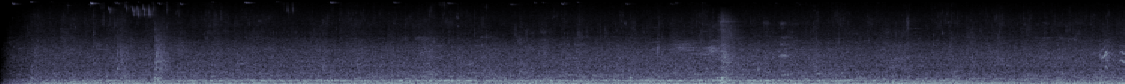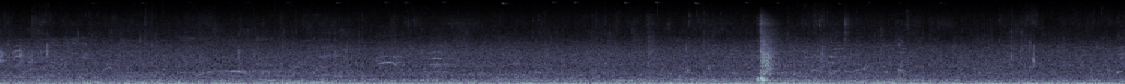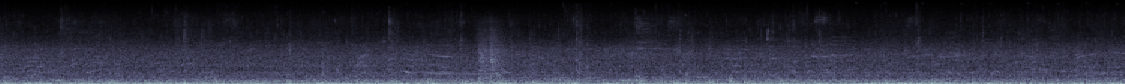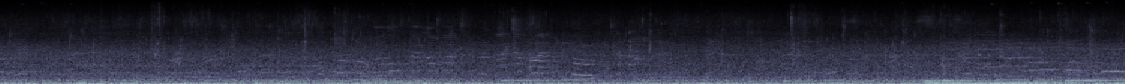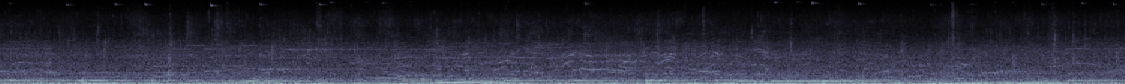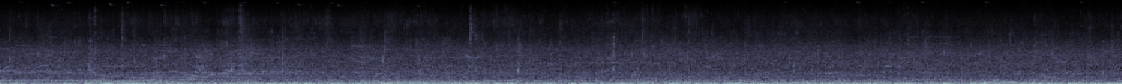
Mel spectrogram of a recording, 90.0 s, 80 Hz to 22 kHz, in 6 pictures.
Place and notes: Insel der Jugend, Berlin, Deutschland - at the river Spree, weekend city hum
at the river Spree bank, Insel der Jugend (youth island). city hum, party boats, light waves. a typical summer weekend ambience river side. actually not very pleasant.
(Sony PCM D50, DPA4060)
18 July 2015, 22:40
